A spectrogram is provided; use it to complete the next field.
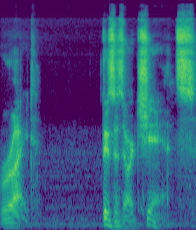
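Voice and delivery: very slow, super macho, gruff tough-guy delivery. Speaker shows how the character should have sounded: super macho, super gruff. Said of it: "Super macho, super gruff".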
